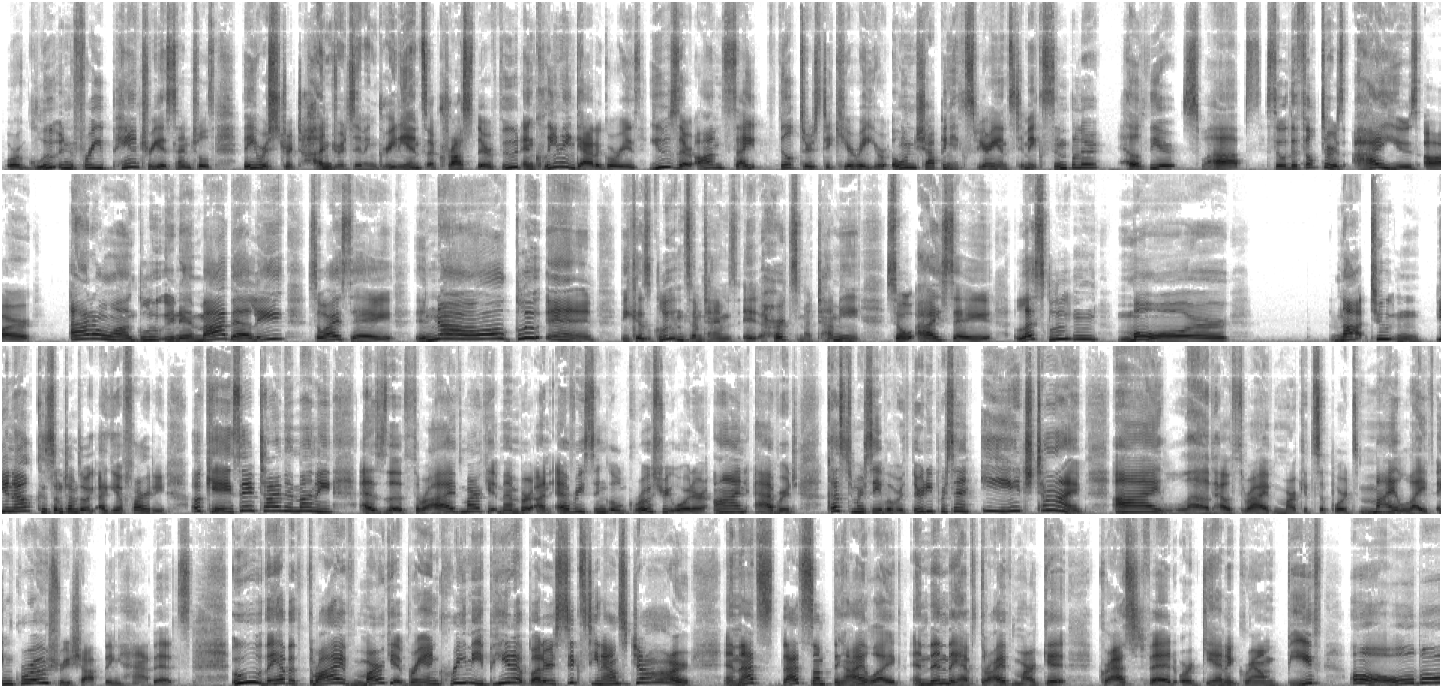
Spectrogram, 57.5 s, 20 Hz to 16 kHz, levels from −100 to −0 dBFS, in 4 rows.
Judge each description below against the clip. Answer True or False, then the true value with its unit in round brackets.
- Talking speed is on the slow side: False (145 wpm)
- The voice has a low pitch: False (260 Hz)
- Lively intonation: True (7.6 semitones)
